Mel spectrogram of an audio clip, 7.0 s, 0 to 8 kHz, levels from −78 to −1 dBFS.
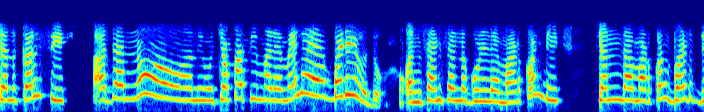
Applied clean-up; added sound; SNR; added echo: none; none; none; none.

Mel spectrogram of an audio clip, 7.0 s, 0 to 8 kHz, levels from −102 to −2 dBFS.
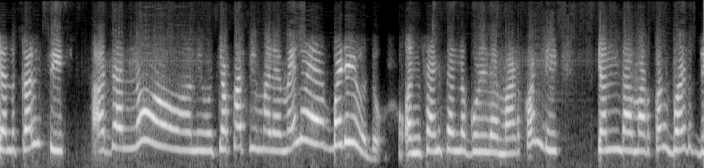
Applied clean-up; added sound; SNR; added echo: neural separator model SepFormer DNS4.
